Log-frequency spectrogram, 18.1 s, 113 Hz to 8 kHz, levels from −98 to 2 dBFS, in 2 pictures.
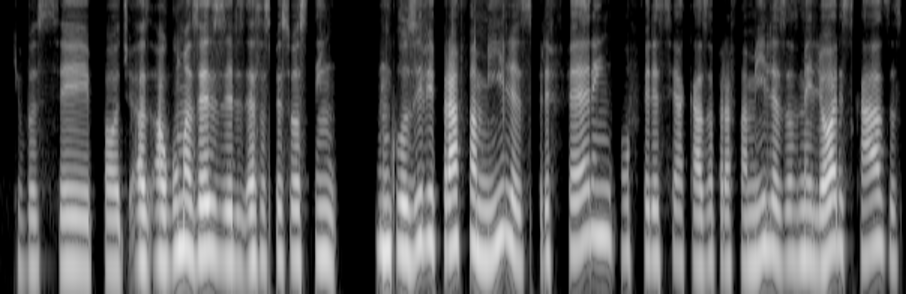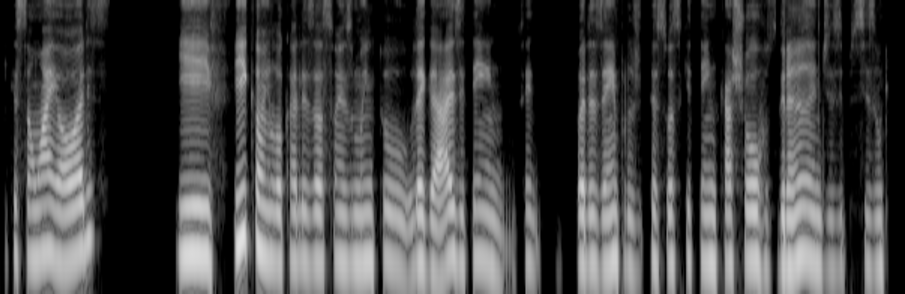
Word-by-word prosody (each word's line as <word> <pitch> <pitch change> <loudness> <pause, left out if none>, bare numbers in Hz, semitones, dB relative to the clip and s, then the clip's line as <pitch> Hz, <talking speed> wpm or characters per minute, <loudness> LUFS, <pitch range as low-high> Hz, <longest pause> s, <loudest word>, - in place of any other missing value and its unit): que 170 - -17
você 175 0 -2
pode 170 -2 -3
al 185 -1 +3
algumas 200 +3 +6
vezes 210 -2 +7
eles 185 -2 +1
essas 185 0 0
pessoas 195 -1 -3
têm 195 -2 -1 0.4
inclusive 220 +2 +5
pra 225 0 +4
famílias 220 -2 +2
preferem 230 +7 -2
oferecer 195 -1 -8
a 190 - -8
casa 180 0 -6
pra 180 -1 -8
famílias 185 +3 -1
as 190 0 -5
melhores 195 +4 +3
casas, 205 -1 -3
porque 195 +1 -17
são 195 0 -7
maiores 205 +4 -1 0.7
e 200 -1 +4 0.2
ficam 245 -2 +4
em 195 - -1
localizações 185 0 -6
muito 180 -2 -4
legais, 175 +2 -1
e 180 - -8
têm 180 -6 -7 0.7
por 180 -1 -1
exemplo, 175 0 -4
de 155 - -22
pessoas 180 0 -10
que 190 - -13
têm 180 0 -4
cachorros 180 0 -4
grandes 170 -1 -2
e - - -17
precisam 170 -1 -13
que 165 - -21
190 Hz, 145 wpm, -24 LUFS, 180-205 Hz, 0.7 s, vezes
